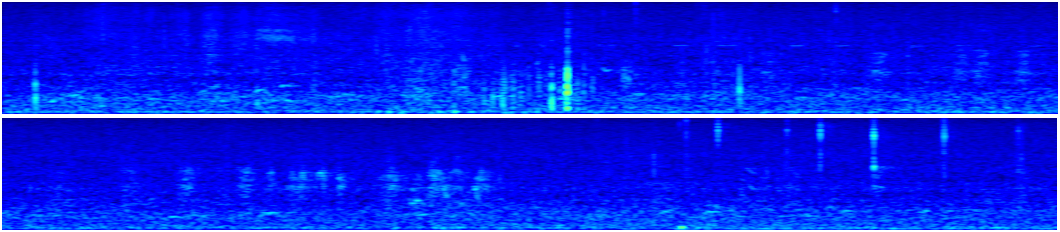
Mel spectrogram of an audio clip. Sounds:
woodpecker pecking tree

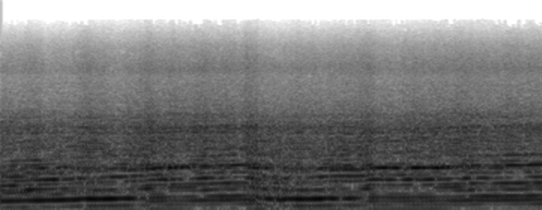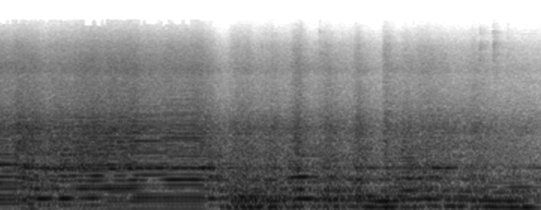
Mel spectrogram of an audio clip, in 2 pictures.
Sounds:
Vehicle, Accelerating

